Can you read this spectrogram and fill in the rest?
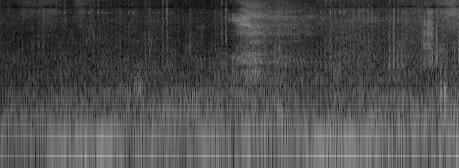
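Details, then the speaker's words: Mitsubishi Triton MN after fitting a new pair of front CV shafts, driving slowly in low range: steady low rumble, no clicking at all, where it previously clicked constantly, especially when steering; no CV joint clicking. "I'm going to drive it again. No more noise. Not a single clicking noise. I cannot believe it."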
